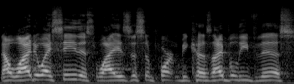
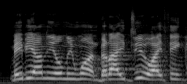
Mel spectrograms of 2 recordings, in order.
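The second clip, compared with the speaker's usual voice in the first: ordinary talk, nothing marked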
